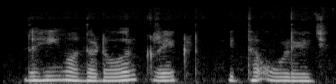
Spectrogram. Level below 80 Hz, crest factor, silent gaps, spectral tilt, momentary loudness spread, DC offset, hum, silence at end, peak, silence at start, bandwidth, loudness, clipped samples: -56 dBFS; 12 dB; none; -7.5 dB/octave; 11 LU; under 0.1%; none; 0.1 s; -10 dBFS; 0.25 s; 15.5 kHz; -23 LUFS; under 0.1%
